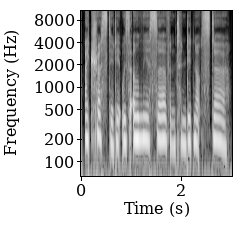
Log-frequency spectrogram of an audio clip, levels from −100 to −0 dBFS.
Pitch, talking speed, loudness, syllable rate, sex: 185 Hz, 215 wpm, -17 LUFS, 5.0 syllables/s, female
